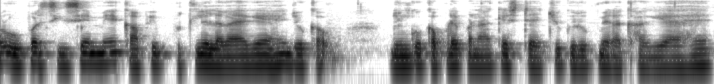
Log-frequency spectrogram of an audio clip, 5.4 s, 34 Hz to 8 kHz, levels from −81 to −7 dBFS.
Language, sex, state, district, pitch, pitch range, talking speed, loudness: Hindi, male, Jharkhand, Ranchi, 110 Hz, 105-115 Hz, 215 wpm, -19 LUFS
